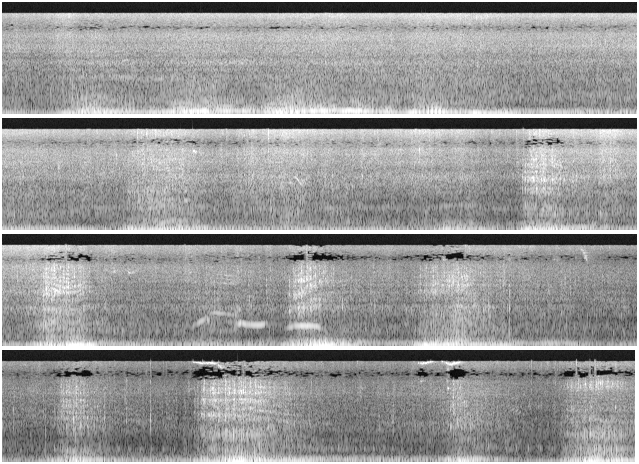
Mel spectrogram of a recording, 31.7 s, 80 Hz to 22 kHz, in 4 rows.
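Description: Ford F-150 pickup's engine revving hard in repeated bursts, each rising and falling in pitch, as its tyres spin and throw mud through a deep muddy rut. A long stretch of revving in the first few seconds, then about eight shorter bursts a couple of seconds apart.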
